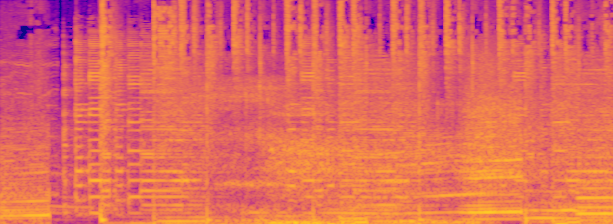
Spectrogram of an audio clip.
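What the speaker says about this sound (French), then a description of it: "Sur route, c'est impensable une voiture comme ça, parce que vous avez vraiment une voiture de course." Lamborghini Huracán STO sports car driving hard, its engine revving loud and close with sharp gear changes, rising and falling pitch, and brief tire squeal, heard alone.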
